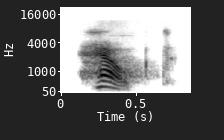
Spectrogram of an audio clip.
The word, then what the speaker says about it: helped: Alexandre, in here, we will pronounce it as a T. So help it becomes helped.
